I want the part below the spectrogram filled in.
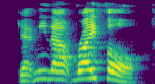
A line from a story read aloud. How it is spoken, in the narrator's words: Tom shouts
